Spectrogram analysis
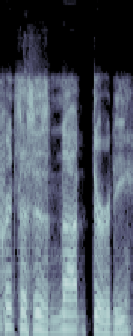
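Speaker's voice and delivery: loud, high shouting. At the game table, a player answers a captive who called his dragon dirty, yelling back. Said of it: "I'm yelling back".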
